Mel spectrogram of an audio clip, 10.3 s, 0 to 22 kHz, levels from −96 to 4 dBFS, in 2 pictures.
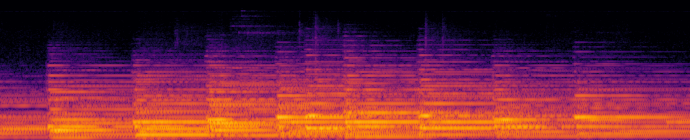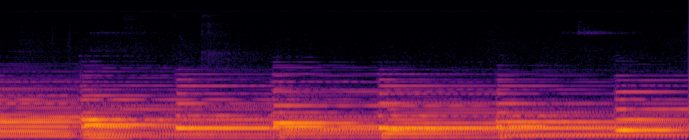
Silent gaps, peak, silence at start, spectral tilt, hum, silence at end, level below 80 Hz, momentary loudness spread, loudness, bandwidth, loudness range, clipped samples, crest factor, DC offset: none; -4 dBFS; 0 s; -10 dB/octave; none; 0 s; -50 dBFS; 13 LU; -20 LUFS; 5.6 kHz; 10 LU; under 0.1%; 16 dB; under 0.1%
